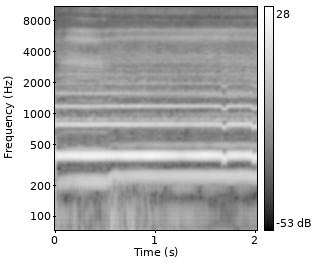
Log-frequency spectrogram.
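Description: Background score of long held notes, with a second, lower note joining about half a second in and a brief dip in pitch near the end.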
